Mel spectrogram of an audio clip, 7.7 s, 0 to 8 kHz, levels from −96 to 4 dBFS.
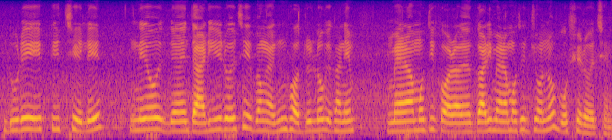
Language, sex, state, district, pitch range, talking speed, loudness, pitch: Bengali, female, West Bengal, North 24 Parganas, 200-235 Hz, 140 wpm, -16 LUFS, 215 Hz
